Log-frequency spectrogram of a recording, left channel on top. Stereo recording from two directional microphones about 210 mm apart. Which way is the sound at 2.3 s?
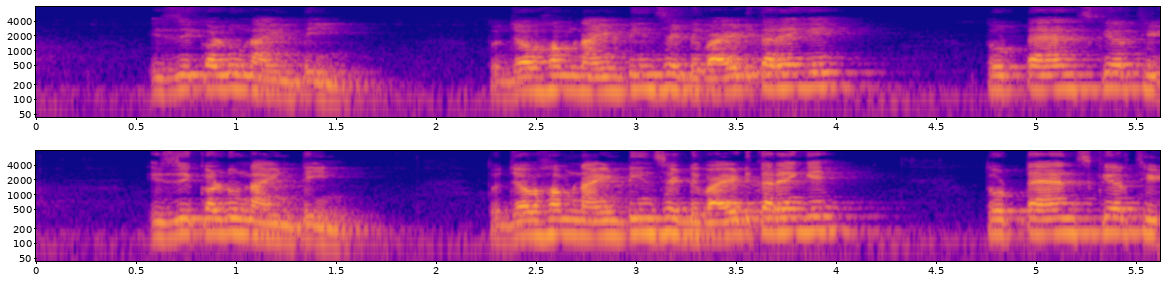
30° right (ahead or behind).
